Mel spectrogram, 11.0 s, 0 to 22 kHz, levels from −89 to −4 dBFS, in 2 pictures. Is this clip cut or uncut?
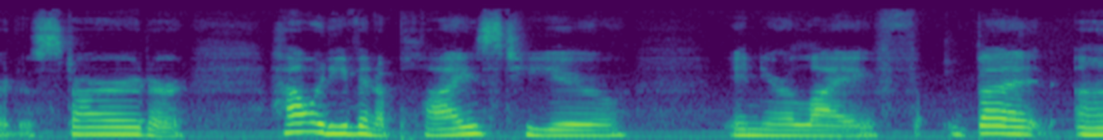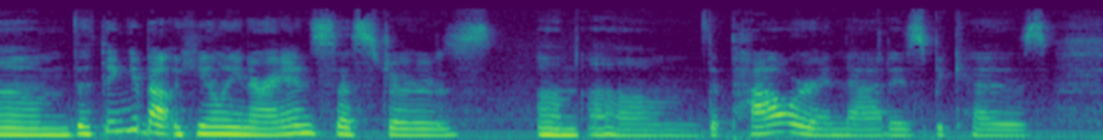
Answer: cut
